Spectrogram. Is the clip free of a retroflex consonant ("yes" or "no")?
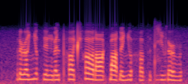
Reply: no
